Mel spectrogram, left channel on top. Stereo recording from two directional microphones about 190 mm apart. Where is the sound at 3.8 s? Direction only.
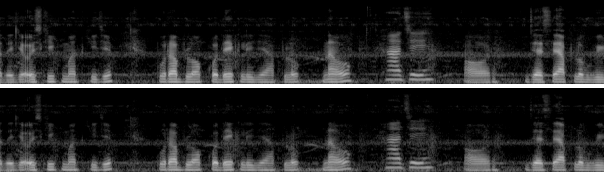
15° right (ahead or behind).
